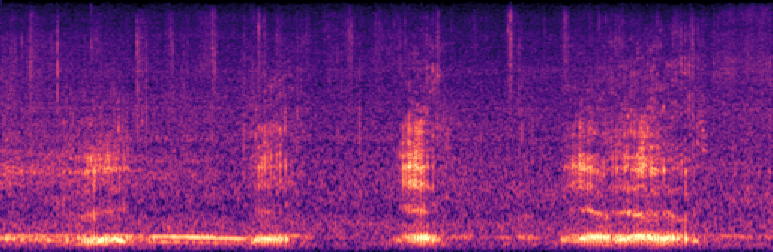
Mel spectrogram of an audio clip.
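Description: American bison bellowing: a series of deep, rough bellows, one after another.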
